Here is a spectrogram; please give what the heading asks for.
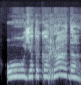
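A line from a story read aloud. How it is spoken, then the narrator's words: Delighted exclamation. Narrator (Ukrainian): захоплено вигукнула Поліанна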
